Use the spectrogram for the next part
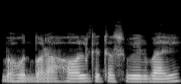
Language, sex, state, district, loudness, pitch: Bhojpuri, male, Bihar, Saran, -18 LUFS, 135 Hz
